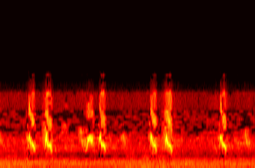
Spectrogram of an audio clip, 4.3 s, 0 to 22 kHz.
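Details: Bald eagle calling from its nest on the Decorah eagle cam, early afternoon of April 5: clear, high, downward-sliding squeaky notes in short doublets and triplets, separated by brief pauses, over a faint low hum.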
